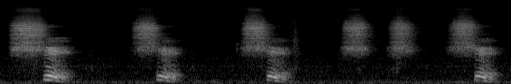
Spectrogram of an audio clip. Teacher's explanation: tenemos que levantar la parte media de la lengua hacia el paladar sin que llegue a apretar el paladar sino aproximándose y dejar que el flujo de aire salga con fuerza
